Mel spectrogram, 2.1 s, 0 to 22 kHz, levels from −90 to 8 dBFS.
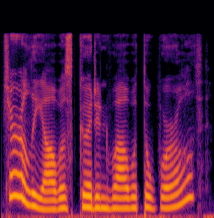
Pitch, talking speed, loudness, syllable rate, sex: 225 Hz, 250 wpm, -16 LUFS, 5.7 syllables/s, female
